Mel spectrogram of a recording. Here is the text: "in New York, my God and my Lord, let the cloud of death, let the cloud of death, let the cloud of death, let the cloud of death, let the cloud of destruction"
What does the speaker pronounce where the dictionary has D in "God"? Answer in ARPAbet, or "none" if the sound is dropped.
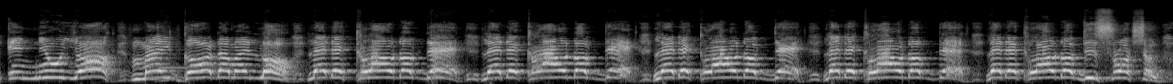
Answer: D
